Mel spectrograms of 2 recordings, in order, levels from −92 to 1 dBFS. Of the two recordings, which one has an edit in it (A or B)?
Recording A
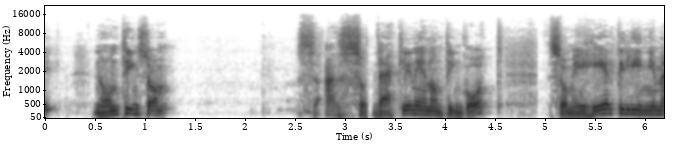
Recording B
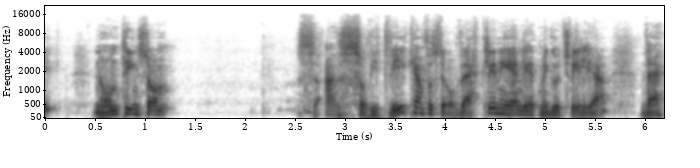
A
